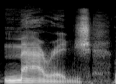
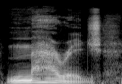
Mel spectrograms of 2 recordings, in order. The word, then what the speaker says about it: marriage: According to Wikipedia, a wedding is a ceremony where two people are united in marriage. Let's pronounce that word together. Marriage. No se pronuncia age, sino idge. Marriage.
